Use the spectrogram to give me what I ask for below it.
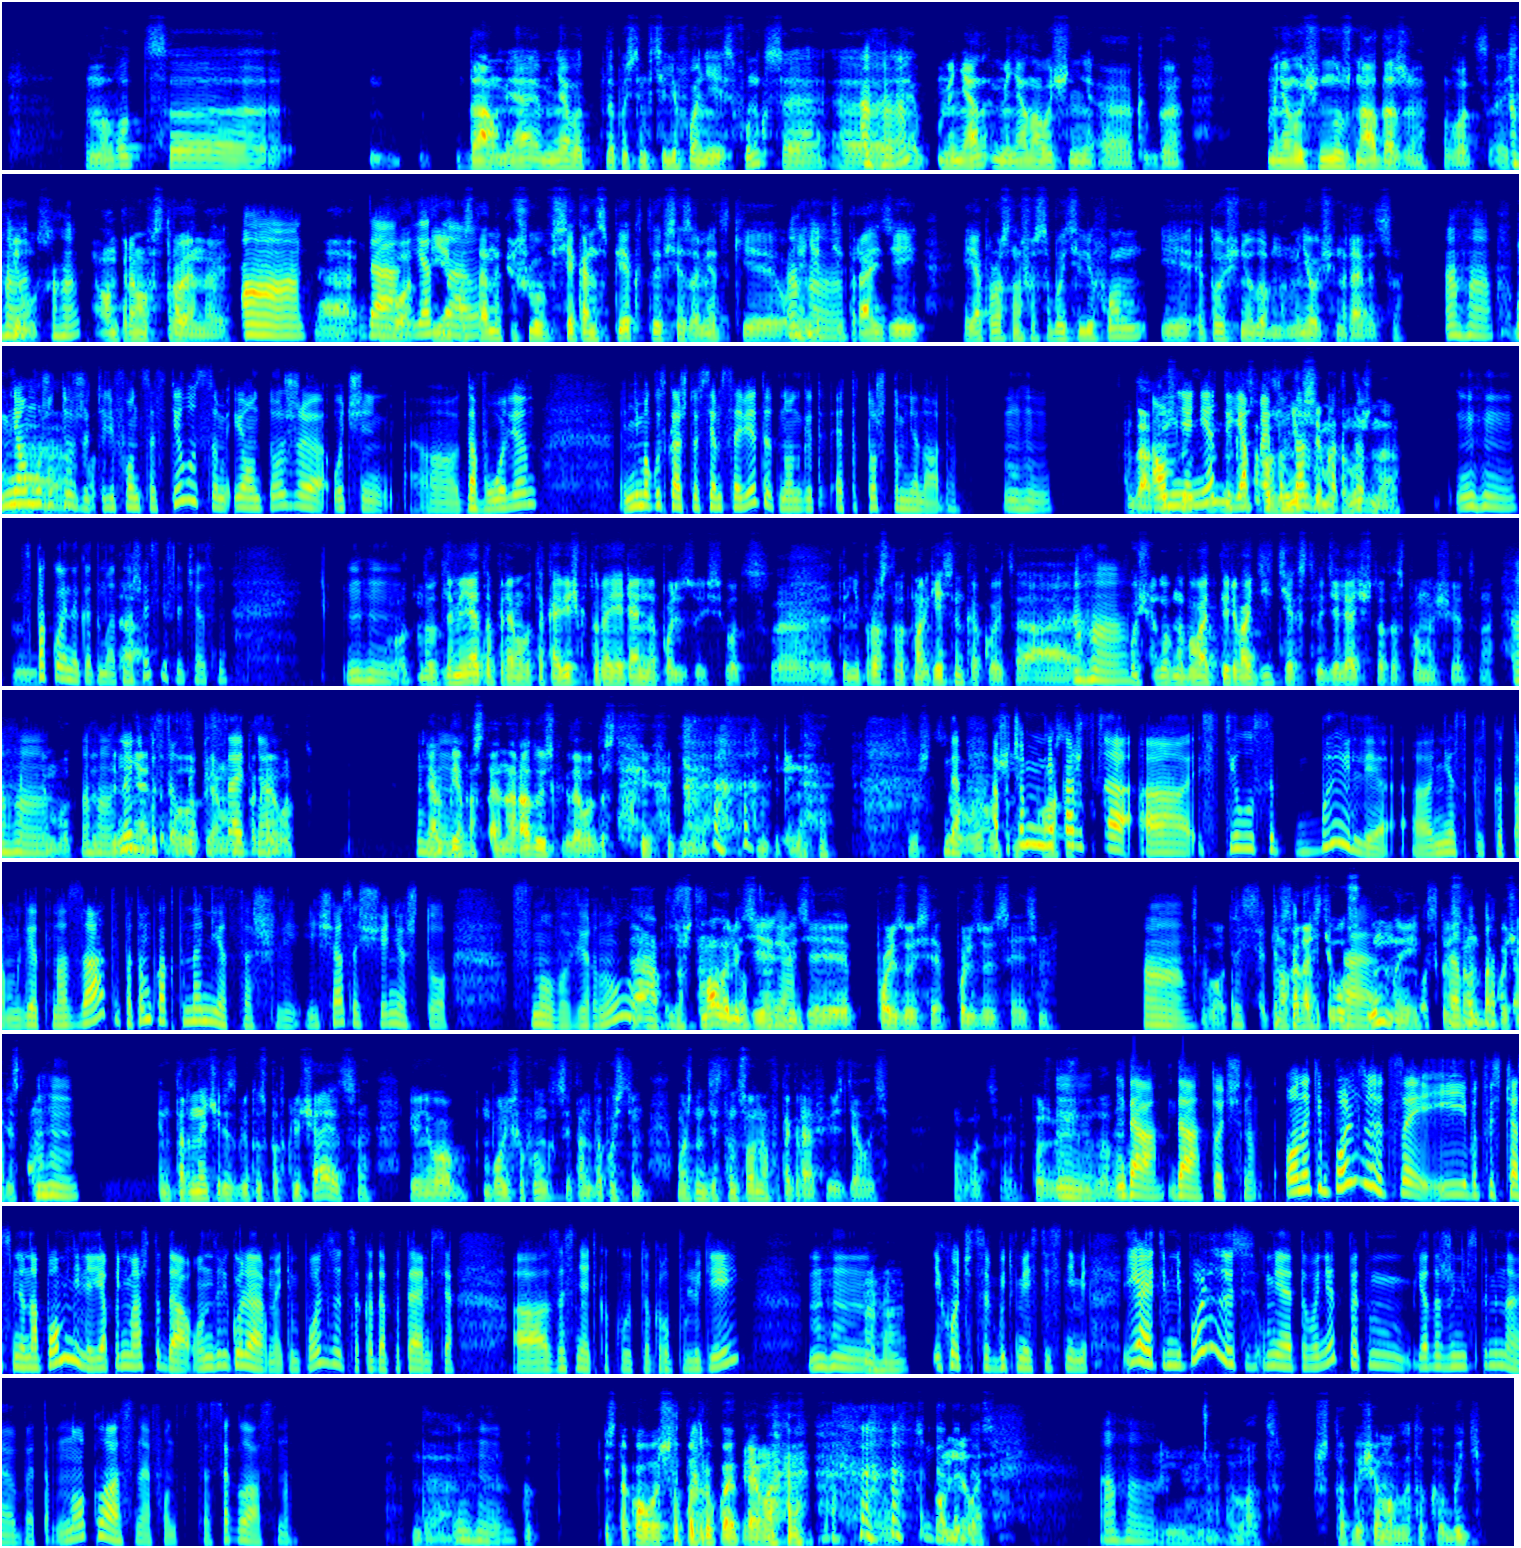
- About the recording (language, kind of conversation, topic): Russian, unstructured, Что вам больше всего нравится в современных гаджетах?
- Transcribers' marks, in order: grunt; tapping; laugh; laughing while speaking: "достаю, не знаю, внутренне"; laugh; chuckle; tongue click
